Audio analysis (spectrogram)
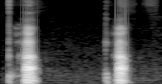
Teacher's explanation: some native speakers in Hindi, they tend to pronounce that as fa with F sound, but here it is pa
